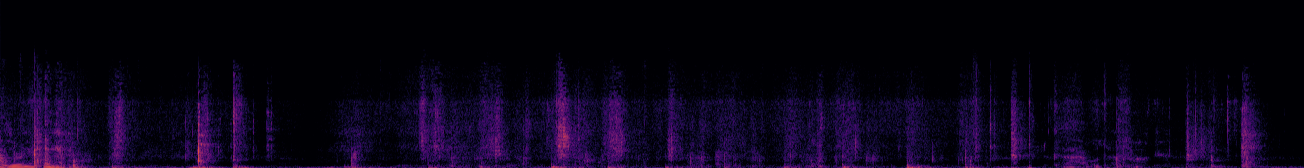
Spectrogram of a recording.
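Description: Footsteps crunch over loose rubble and debris.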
